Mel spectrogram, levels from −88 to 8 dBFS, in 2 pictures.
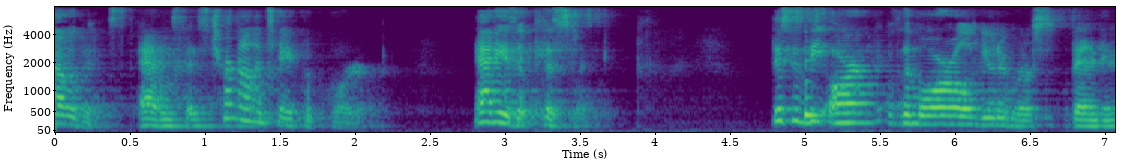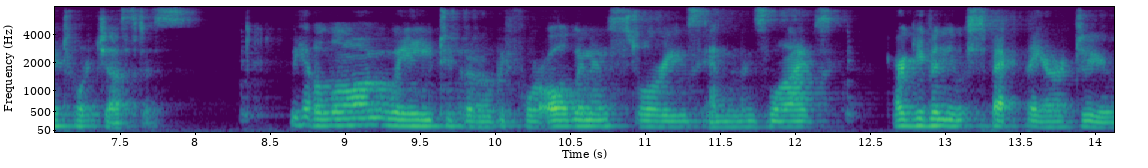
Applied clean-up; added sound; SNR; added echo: neural mask model DeepFilterNet 3.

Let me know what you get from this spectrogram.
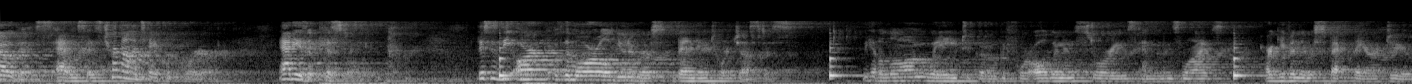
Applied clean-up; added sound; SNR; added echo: none; Bowed string instrument; 2 dB; reverberation time 2.5 s.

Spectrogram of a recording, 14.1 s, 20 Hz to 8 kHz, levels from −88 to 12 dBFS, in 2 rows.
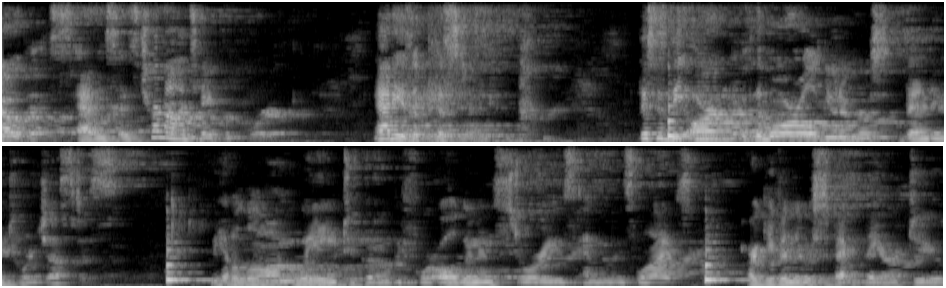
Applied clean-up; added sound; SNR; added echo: classical method WPE with log-MMSE.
